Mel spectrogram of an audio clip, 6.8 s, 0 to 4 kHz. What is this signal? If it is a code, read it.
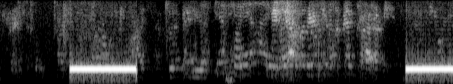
Ringback tone (Europe, 425 Hz), with speech.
